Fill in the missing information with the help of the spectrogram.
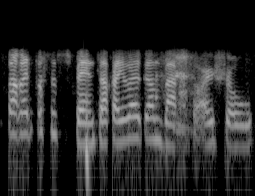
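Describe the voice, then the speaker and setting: A woman's voice: a little high, moderate pace, dry recording. A young Filipino woman co-hosting a podcast, chatting and giggling over a phone call. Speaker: podcast co-host. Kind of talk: casual chat. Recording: tinny phone line.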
